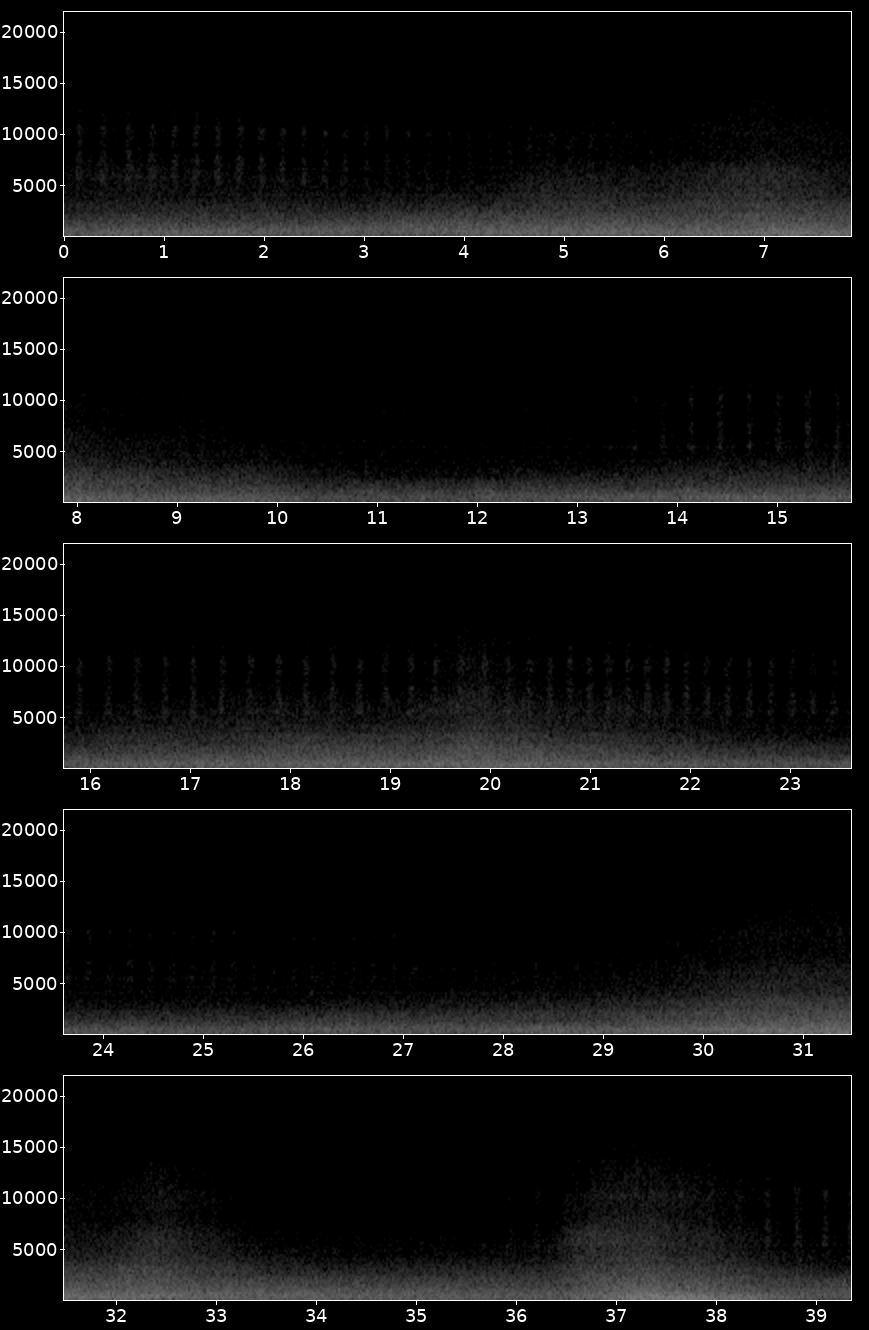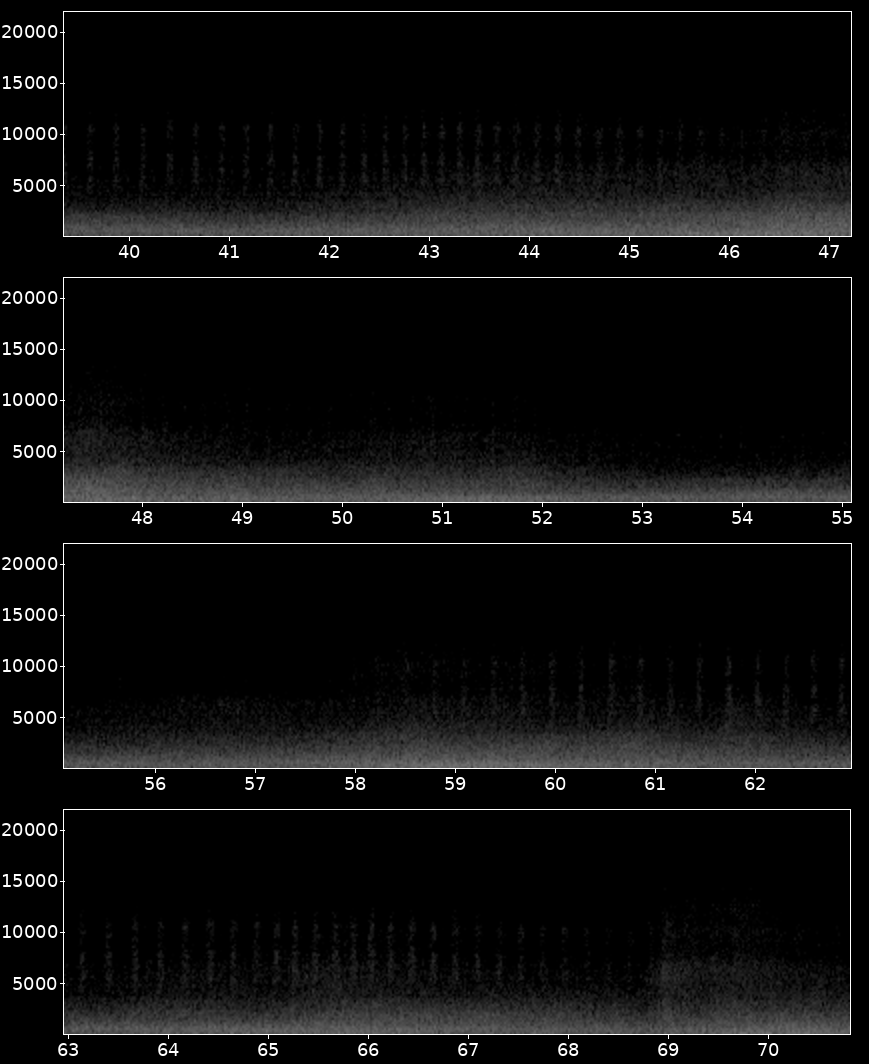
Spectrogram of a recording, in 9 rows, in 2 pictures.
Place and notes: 長濱村, Changbin Township - Thunder and the waves
At the seaside, Sound of the waves, Thunder, Very hot weather
Zoom H2n MS+ XY
Taitung County, Taiwan, 8 September, ~13:00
